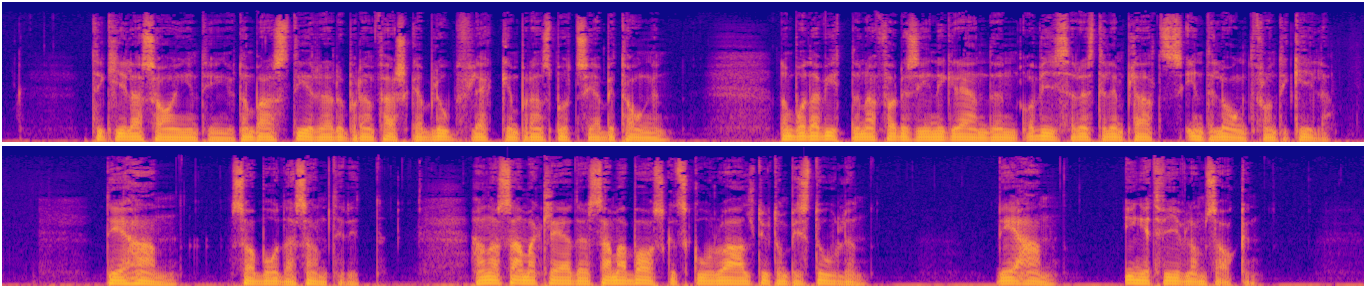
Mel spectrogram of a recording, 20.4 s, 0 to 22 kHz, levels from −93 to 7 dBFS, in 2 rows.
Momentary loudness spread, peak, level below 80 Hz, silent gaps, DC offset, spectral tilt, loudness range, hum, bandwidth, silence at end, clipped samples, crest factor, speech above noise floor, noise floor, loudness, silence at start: 8 LU; 0 dBFS; -22 dBFS; none; under 0.1%; -5 dB/octave; 3 LU; none; 16 kHz; 0 s; under 0.1%; 14 dB; 27 dB; -40 dBFS; -14 LUFS; 0.15 s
